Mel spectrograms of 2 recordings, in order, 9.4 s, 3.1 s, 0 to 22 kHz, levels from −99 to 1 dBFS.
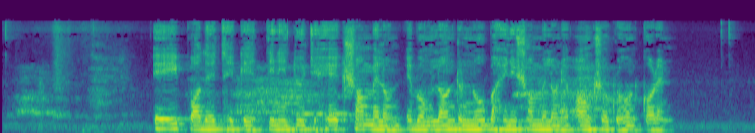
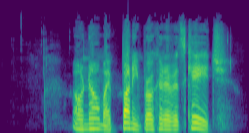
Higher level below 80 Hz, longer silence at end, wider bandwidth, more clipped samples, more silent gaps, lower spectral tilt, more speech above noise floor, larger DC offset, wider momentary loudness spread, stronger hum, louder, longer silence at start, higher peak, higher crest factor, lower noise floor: first, -44 dBFS vs -56 dBFS; first, 1.05 s vs 0.3 s; about the same, 11.5 kHz vs 11.5 kHz; neither; neither; about the same, -5.5 dB/octave vs -5.5 dB/octave; second, 36 dB vs 54 dB; neither; first, 16 LU vs 10 LU; neither; about the same, -14 LUFS vs -15 LUFS; second, 0.25 s vs 0.9 s; about the same, 0 dBFS vs 0 dBFS; about the same, 14 dB vs 16 dB; second, -49 dBFS vs -69 dBFS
